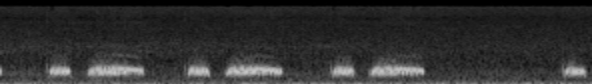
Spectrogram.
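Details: Low, resonant cooing from a wild-caught spotted dove in the 'thunder-tone' style: three short-then-long hoot pairs, then a lone short note after a pause.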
